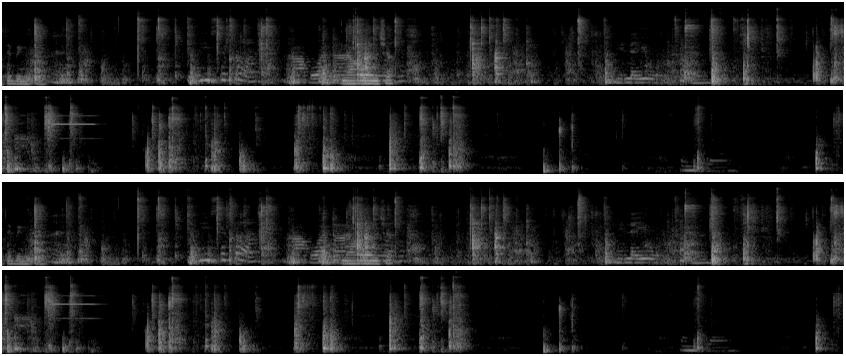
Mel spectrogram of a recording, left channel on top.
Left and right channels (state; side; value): normal; both; correlation 0.62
